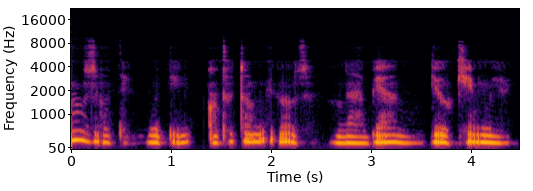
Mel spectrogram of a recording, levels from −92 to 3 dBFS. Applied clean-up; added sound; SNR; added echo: neural mask model DeepFilterNet 3.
